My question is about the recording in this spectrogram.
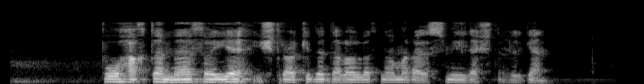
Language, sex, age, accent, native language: Uzbek, male, 12-17, Jizzax, Uzbek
